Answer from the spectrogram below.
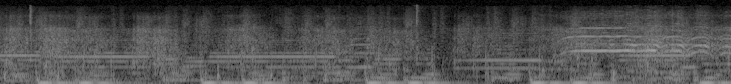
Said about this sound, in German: Warum rennst du einfach los, Epona? Dummes Pferd.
